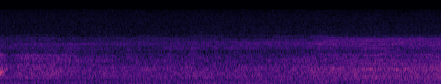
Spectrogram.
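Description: Faint, steady hiss of a telephone broadcast line with no voice on it, getting slightly louder about three seconds in.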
